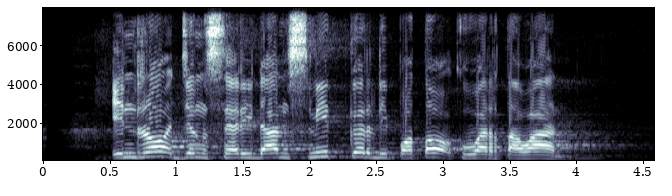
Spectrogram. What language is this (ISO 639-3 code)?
sun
